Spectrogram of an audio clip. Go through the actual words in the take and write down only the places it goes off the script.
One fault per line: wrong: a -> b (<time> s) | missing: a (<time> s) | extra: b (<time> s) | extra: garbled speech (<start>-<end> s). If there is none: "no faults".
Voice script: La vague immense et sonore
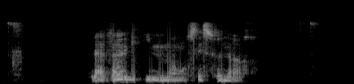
no faults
